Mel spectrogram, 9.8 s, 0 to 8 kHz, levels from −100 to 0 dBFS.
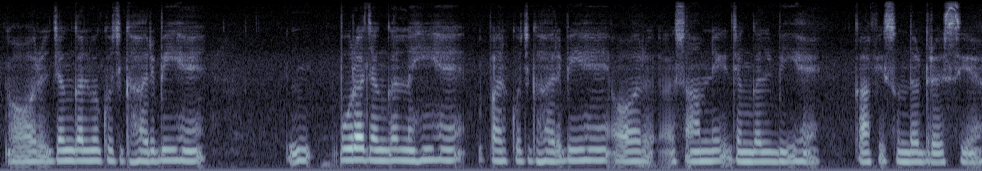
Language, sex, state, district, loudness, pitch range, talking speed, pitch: Hindi, female, Uttar Pradesh, Muzaffarnagar, -35 LUFS, 165-185 Hz, 145 wpm, 175 Hz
